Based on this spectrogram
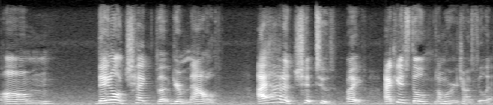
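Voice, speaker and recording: A woman's voice: a little high, slight background noise. A young woman telling a personal story in a casual, chatty vlog, full of fillers. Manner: chatty and animated, with many fillers. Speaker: vlogger.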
